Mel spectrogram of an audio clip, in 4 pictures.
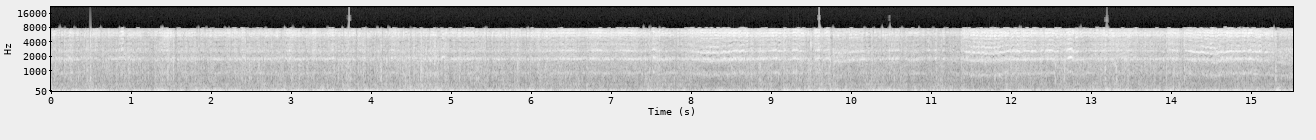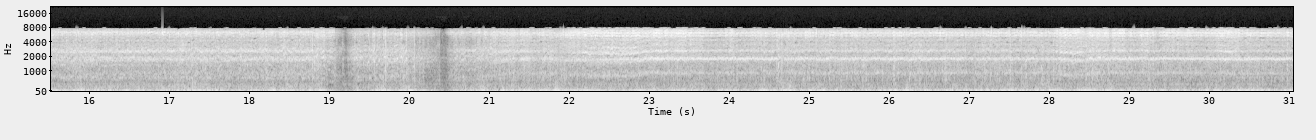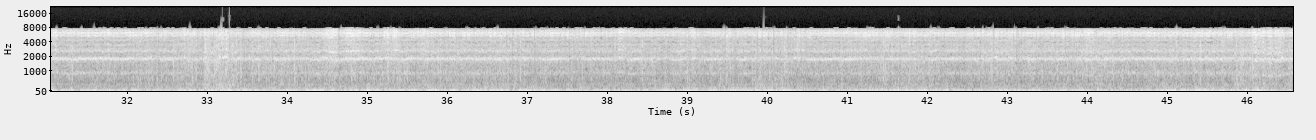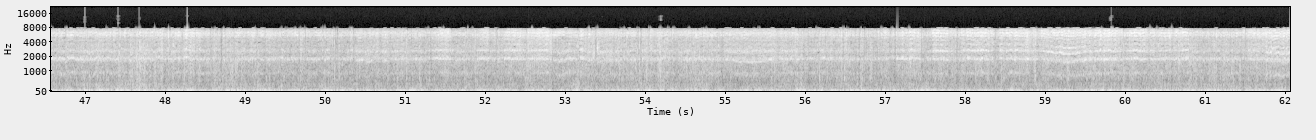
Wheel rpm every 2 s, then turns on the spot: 230, 230, 230, 230, 230, 230, 230, 220, 200, 160, 140, 220, 230, 230, 230, 230, 230, 230, 240, 230, 230, 230, 230, 230, 240, 230, 230, 230, 230, 230, 230.
none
